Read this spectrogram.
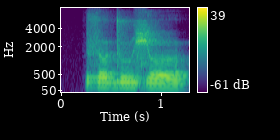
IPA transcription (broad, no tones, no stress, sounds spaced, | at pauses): z o d u ɕ o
